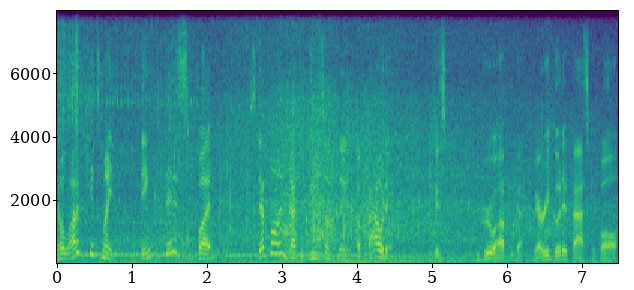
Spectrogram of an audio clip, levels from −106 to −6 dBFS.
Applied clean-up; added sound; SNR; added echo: none; Engine starting; 6 dB; none.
